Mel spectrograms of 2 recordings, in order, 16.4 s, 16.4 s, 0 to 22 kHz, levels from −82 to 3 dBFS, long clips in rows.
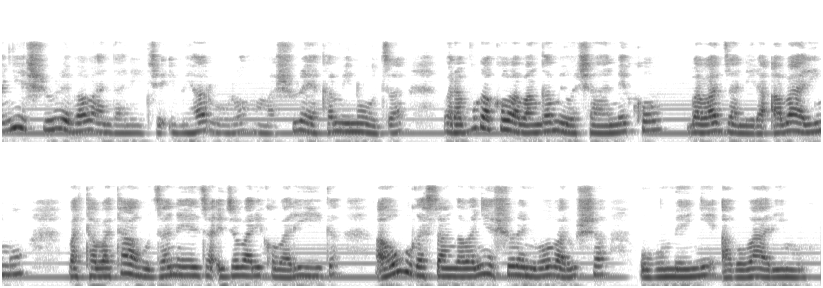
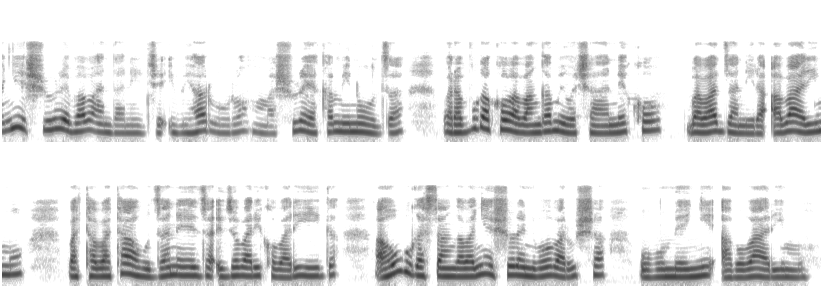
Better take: second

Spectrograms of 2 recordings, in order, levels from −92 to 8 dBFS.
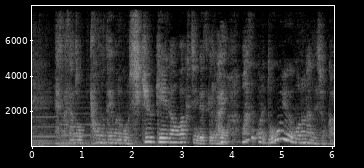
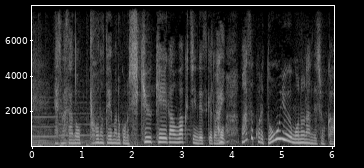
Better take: second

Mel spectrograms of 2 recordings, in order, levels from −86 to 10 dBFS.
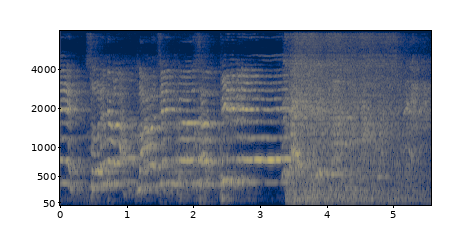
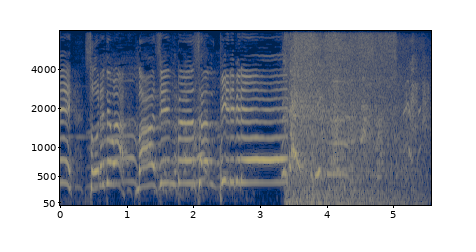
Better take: second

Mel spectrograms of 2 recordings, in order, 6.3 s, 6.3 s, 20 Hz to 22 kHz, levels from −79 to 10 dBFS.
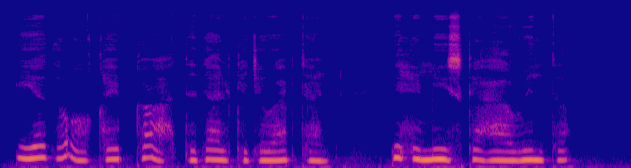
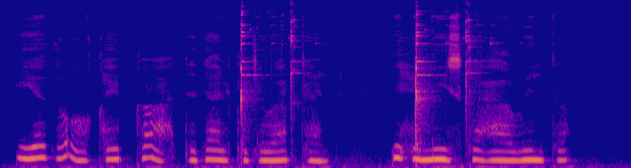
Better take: first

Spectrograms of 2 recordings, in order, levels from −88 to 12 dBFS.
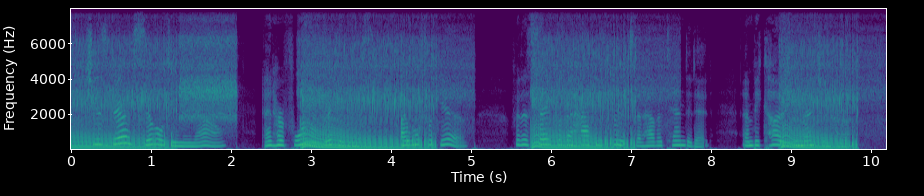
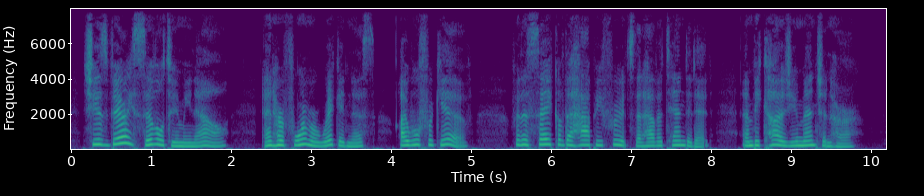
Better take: second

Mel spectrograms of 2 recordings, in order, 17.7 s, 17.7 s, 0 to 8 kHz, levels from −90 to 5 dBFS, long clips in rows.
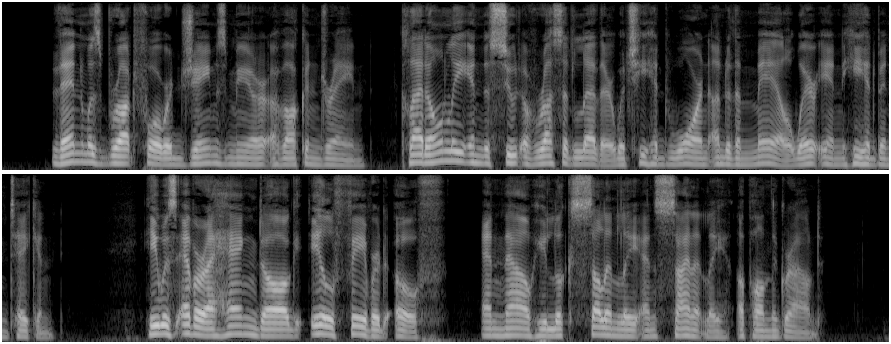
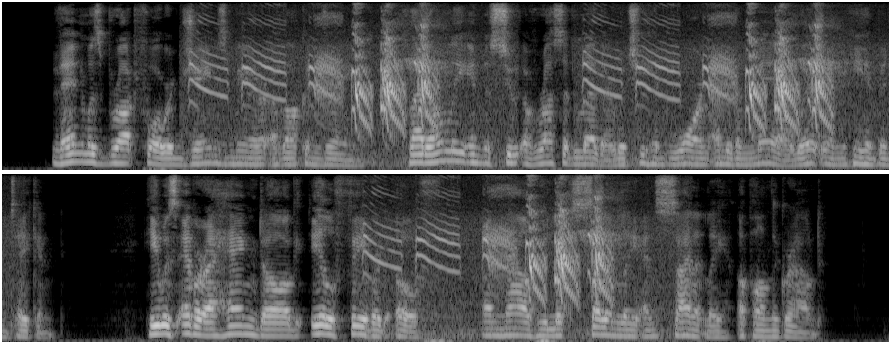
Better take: first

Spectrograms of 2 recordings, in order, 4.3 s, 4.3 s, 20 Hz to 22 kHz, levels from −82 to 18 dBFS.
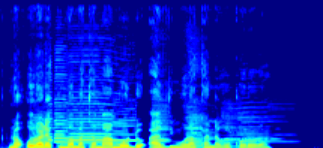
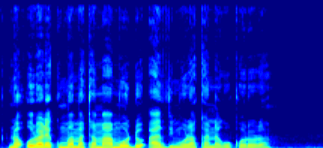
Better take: second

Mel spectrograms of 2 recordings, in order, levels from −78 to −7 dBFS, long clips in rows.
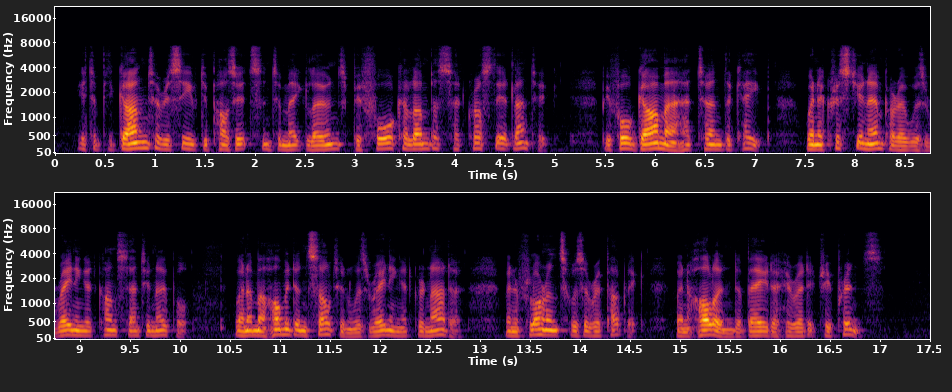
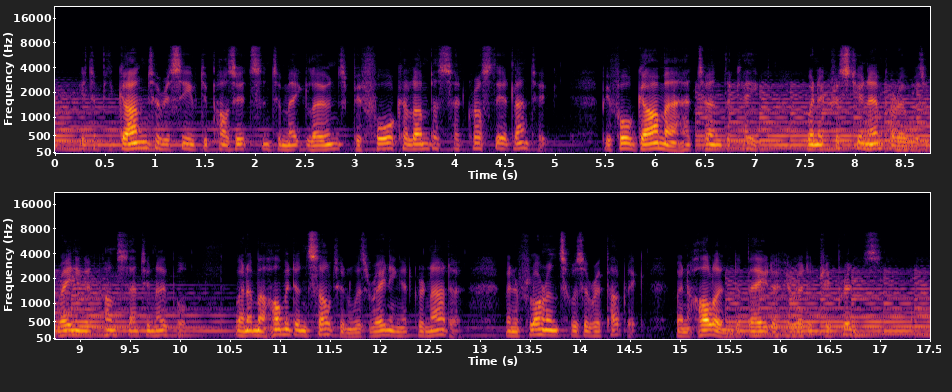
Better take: first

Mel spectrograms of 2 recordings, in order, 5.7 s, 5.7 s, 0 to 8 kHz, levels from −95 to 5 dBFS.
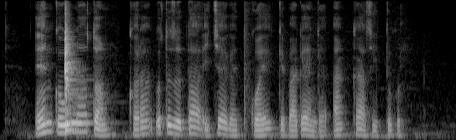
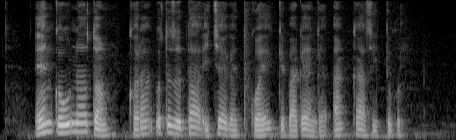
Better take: second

